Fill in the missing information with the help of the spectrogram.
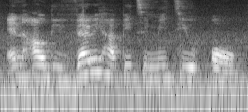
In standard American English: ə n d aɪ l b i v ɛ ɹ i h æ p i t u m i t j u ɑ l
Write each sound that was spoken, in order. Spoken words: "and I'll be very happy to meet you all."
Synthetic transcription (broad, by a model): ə n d aɪ l b i v ɛ ɹ i h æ p i t u m i t j u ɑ l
